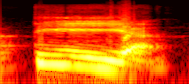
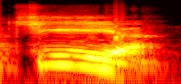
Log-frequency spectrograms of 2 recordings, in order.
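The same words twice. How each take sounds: First: The t is a plain, dry stop. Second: The t is softened toward a ch sound.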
